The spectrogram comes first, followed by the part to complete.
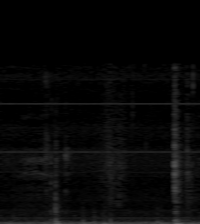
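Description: A few faint clicks in a quiet room, the loudest cluster just before the end.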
